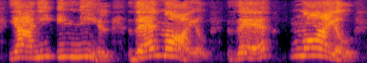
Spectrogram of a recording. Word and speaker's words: Nile: The Nile. هنا الإي خبطت الآي على دماغها فكانت بتنطق زي الآي، زي اسمها بالظبط.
